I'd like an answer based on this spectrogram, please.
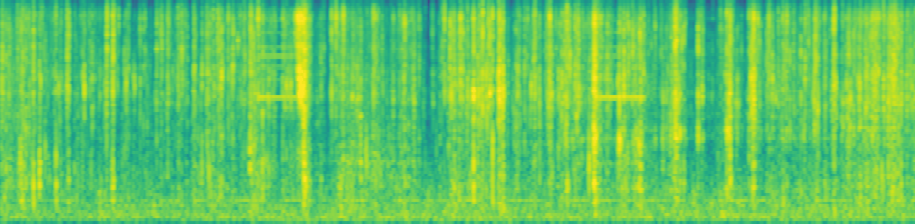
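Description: Plastic bag crinkling and crackling as a new hard drive is unwrapped by hand. Twice, a short high beep cuts through from the NAS's alarm, which sounds because a drive has been deactivated and the RAID volume is degraded.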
